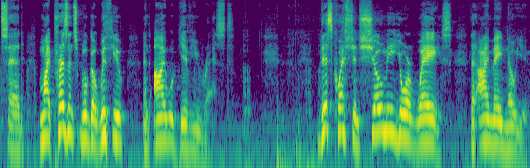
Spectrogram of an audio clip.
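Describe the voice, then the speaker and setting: A man preaching a sermon as an assistant rector, earnest, with soft emphatic repetitions. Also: fairly high pitch.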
